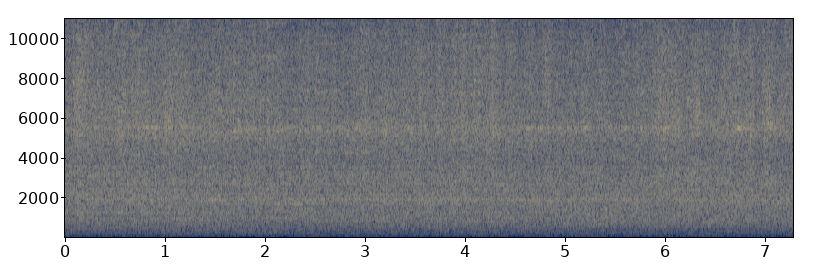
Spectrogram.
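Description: Freight train of covered hopper wagons rolling past: the steady, even noise of steel wheels running on the rails.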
